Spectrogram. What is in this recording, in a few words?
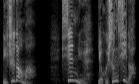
Female Human Threaten; zh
